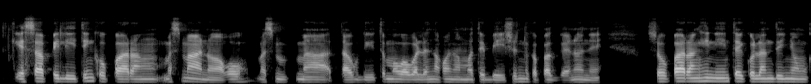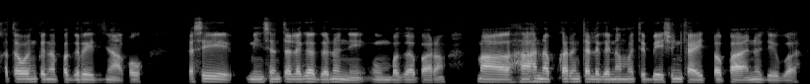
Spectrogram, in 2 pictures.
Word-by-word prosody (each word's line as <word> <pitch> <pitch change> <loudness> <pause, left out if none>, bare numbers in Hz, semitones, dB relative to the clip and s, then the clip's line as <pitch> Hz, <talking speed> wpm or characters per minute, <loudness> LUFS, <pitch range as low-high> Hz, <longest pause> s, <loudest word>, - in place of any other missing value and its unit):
kaysa 135 +2 +5
pilitin 140 +2 0
ko 140 - -3
parang 125 0 +3
mas - - -4
maano 130 -7 +4
ako 120 +4 -2 0.2
mas - - -1 0.2
ma 115 -1 0
tawag 110 +1 -1
dito, 110 -1 -10
mawawalan 115 -1 +1
ako 125 - -4
ng 115 - -5
motivation 110 +1 -4
kapag 110 -5 -3
gano'n, 105 -1 -5
eh. - - -24 0.4
So 140 -1 -2
parang 145 0 +7
hinihintay 145 -2 +1
ko 140 0 0
lang 135 0 +2
din 135 0 -1
yung 125 - -5
katawan 125 +1 0
ko 125 - -1
na 120 -1 -3
'pag - - -3
ready 110 -1 0
na 105 - -1
ako. 110 -1 -6 0.4
Kasi 130 -4 +1 0.2
minsan 120 +1 -3
talaga 125 +1 +3
gano'n, 120 0 -2
eh, 105 -1 -3
kumbaga 110 0 -3
parang 105 0 -1 0.3
ma 120 -2 +5
hahanap 125 +2 +2
ka 130 0 +1
rin 130 - -3
talaga 125 -1 0
ng 120 - -2
motivation 120 +2 -2
kahit 105 0 +2
papaano, 110 +1 +1
'di 100 -1 -5
ba? 100 0 -4
120 Hz, 185 wpm, -24 LUFS, 110-130 Hz, 0.4 s, parang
